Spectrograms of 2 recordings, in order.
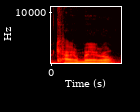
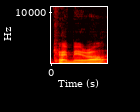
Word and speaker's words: Chimera: This is also inspired by a Greek word, where I think in Greek it's K, so it's Ki, chimera, and I think when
